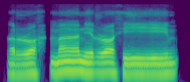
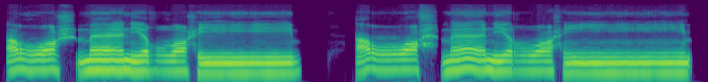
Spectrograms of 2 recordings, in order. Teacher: পর থাকায় র হরফটি পুর বা মোটা হয়ে উচ্চারিত হবে এবং হা যেহেতু বড় হা এ এজন্য এটি উচ্চারণ করার সময় মুখ থেকে বাতাস বের হবে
